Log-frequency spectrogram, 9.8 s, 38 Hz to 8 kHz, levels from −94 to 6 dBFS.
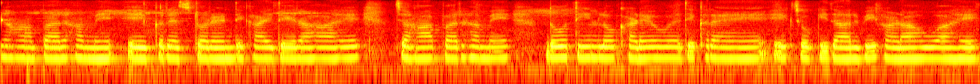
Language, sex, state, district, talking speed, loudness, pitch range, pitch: Hindi, female, Bihar, Saran, 155 wpm, -16 LUFS, 195-205 Hz, 200 Hz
